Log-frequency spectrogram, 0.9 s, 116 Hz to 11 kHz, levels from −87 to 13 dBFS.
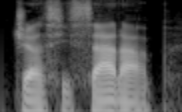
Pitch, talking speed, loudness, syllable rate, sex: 90 Hz, 195 wpm, -19 LUFS, 5.2 syllables/s, male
